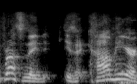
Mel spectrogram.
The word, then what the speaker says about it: Kamhi: pronounce francis is it come here or cammy or how do you pronounce your last name it originally was commie but uh when i got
